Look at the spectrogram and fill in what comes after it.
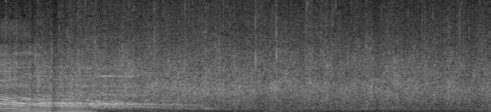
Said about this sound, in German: Wenn ihr meint, Softwareentwickler, dann Applaus bitte jetzt.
